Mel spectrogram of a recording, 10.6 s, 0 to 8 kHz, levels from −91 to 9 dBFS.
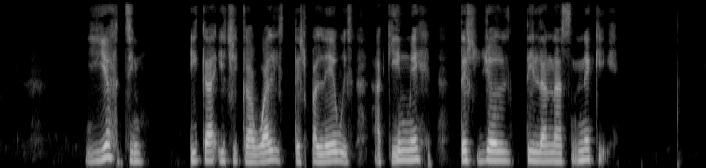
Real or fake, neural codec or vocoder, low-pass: fake; codec, 16 kHz, 4 kbps, X-Codec, WavLM features, trained on Multilingual LibriSpeech; 7.2 kHz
